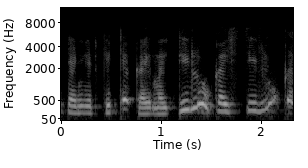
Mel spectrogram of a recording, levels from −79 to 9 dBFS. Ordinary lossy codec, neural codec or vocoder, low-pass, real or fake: Opus, 32 kbps; codec, 16 kHz, 4 kbps, FreqCodec, smaller model; 7.2 kHz; fake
